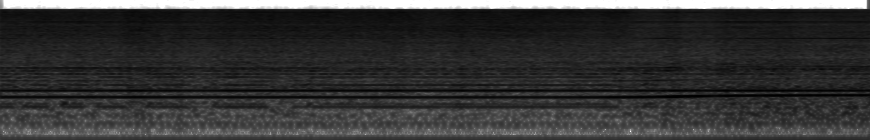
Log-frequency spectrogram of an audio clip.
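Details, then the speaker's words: Shop-Vac vacuuming coarse tumbling grit gives a steady high whine with gritty grinding and no speed change; dust that passed through the motor before a dust separator was fitted pretty much destroyed it, and it runs poorly. "now the motor on my shot back is not sounding good and this wasn't running as well as expecting"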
